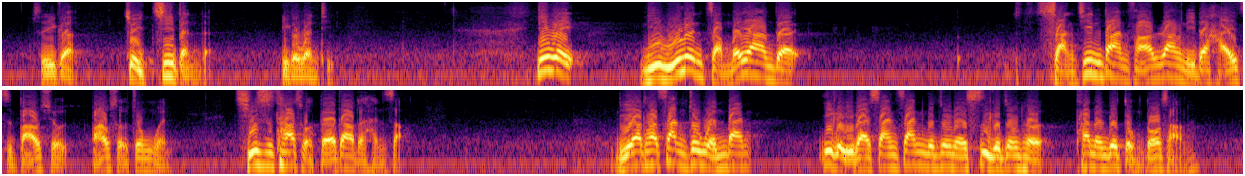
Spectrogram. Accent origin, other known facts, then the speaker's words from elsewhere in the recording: Hong Kong; now in United States; 到我们长大的时候，我们在香港长大，变成中国人了。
